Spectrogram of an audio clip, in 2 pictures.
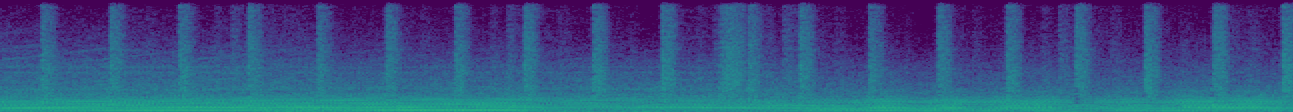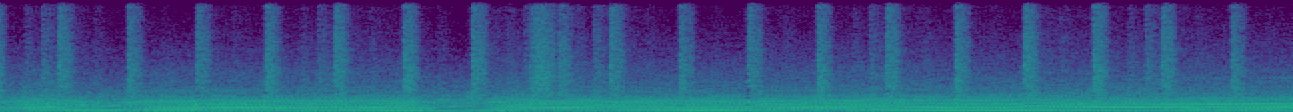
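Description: A classic Ferrari engine drones steadily as the car drives through Colorado mountains in the Forza Horizon video game, with a loud sustained tone, gentle rises and dips in revs, and a rapid ticking pulse throughout.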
